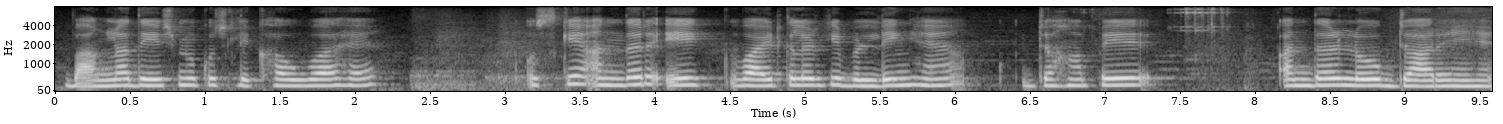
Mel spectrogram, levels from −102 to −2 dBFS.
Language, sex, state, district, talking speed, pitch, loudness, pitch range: Hindi, female, Uttar Pradesh, Jyotiba Phule Nagar, 130 wpm, 230 Hz, -21 LUFS, 220-240 Hz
